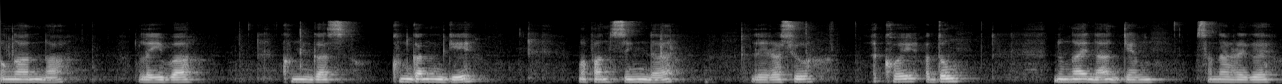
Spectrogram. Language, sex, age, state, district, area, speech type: Manipuri, male, 18-30, Manipur, Senapati, rural, spontaneous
